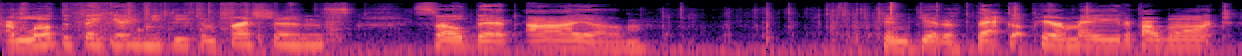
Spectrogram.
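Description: A woman with a slight lisp, speaking with new veneers in an excited, gushing casual vlog to her viewers. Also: fairly low pitch, unhurried, a little hiss or hum. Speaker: vlogger. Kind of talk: casual product review vlog.

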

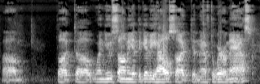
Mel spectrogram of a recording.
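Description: An American man in his seventies, a retired teacher, talks informally to students in a halting way, slightly muffled through a face mask. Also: mid-range voice, fairly even intonation, darkish tone. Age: 70s. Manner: halting, pausing often. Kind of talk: informal recorded talk to students, reminiscing. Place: dining room of a historic house. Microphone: camera across a table. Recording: roomy indoor echo.

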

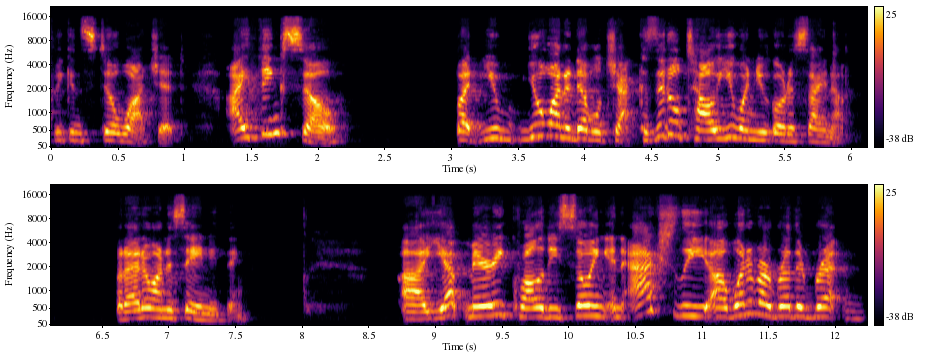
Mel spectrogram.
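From an indoor sewing studio filled with dress forms, a sewing teacher in her forties chats casually on a live stream, reading out viewer comments and laughing a lot. Her voice is on the high side and a bit bright.

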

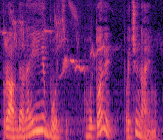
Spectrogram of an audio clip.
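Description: A woman's voice: lowish voice, big pitch swings, normal speed, slight background noise. A woman voicing a stern, self-important male storybook creature who acts as a judge, speaking in a clipped, officious way.

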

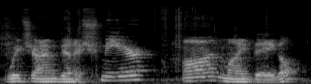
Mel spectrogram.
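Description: A man's voice: mid-range voice, slow pace. Older man chatting in an echoey kitchen. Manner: relaxed, chatty, frequent "uh" fillers. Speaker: pipe-smoking home cooking vlogger. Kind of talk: casual home cooking demonstration. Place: home kitchen, indoors. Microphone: phone or camera on the table. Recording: roomy kitchen echo, faint background hum.

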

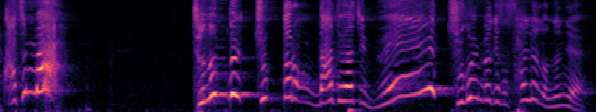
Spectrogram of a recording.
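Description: A scolding middle-aged street seller barks his words in a high, strained holler, as a woman preacher acts him out. He is rough and blunt, and every line comes out as a shout. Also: very animated, moderate pace. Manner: shouting, brusque.

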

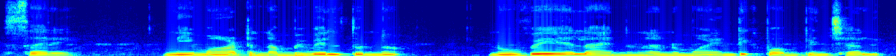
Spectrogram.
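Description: A woman's voice: mid-range voice, flat delivery, fairly quick, dark tone, breathy edge, natural voice. Woman reading as a tearful young bride. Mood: sulky. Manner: sobbing, pleading.

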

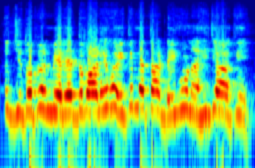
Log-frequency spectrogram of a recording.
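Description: A woman's voice: extremely high pitch, racing, faint music behind. A woman plays a quarrelsome mother who scolds her son and daughter-in-law with accusing questions. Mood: scolding. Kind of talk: family web series acting.

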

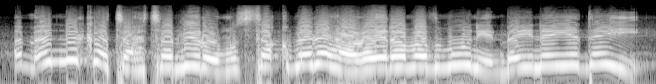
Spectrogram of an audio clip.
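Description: A woman's voice: sits high, fast, lightly acted. A woman voicing a possessive young man who speaks sharply and indignantly.

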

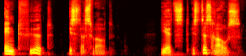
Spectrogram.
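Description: A man narrating a children's audiobook in a playful, animated way. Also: lowish voice, slow pace, creaky, breathy edge, no echo, studio quality.

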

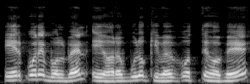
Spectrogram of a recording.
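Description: Teaching Arabic letter reading in a slow recitation lesson, a man with a Bangladeshi Bengali accent drills syllables one by one, repeating each for the learner. His voice is a little high and fast, in a dry recording.

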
